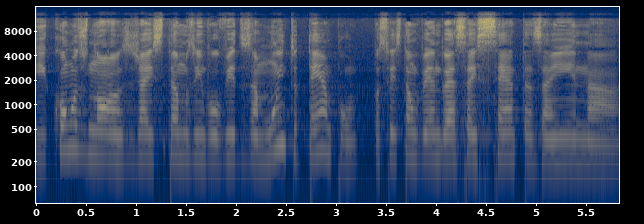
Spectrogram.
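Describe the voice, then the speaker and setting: A woman talks fairly slowly, with ordinary pitch variation. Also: fairly high pitch for a woman, hardly any pauses. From Brazil, Santos (São Paulo state). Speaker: missionary. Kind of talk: church mission presentation with slides. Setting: church service.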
